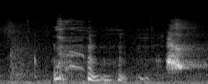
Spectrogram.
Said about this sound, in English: If y'all hear barking in the background, it's my little puppy, Mozzie Maserati.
